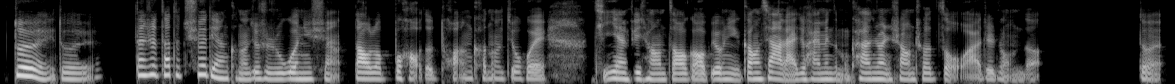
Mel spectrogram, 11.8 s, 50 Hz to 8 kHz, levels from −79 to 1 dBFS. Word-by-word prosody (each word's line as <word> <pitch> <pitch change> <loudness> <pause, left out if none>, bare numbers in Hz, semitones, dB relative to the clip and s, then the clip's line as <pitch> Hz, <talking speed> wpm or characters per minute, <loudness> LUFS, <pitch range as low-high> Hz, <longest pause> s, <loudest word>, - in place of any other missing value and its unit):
对， 245 -10 +7
对， 175 +6 -3 0.3
但 280 0 +4
是 295 +1 +4
它 285 +1 +3
的 285 -1 -3
缺 300 +3 +2
点 210 -8 +3
可 190 - -8
能 170 -1 -1
就 185 +1 0
是 185 - -2
如 170 0 0
果 180 +1 +3
你 175 0 +1
选 175 -1 -5
到 180 -1 +6
了 180 0 +1
不 175 +3 -3
好 - - -1
的 - - -4
团， 190 - -6
可 190 - -6
能 185 0 -6
就 185 0 -4
会， 90 - -1 0.5
体 - - -4
验 185 -2 +3
非 180 +1 0
常 165 -1 0
糟 165 0 +3
糕。 - - +3
比 - - -3
如 175 - +3
你 165 -3 -2
刚 180 +2 +2
下 180 -1 +3
来 160 - +2
就 165 - -1
还 170 -1 -1
没 175 +1 0
怎 170 - -5
么 - - -7
看， 175 -2 0
让 175 0 +2
你 - - -4
上 170 0 -1
车 175 +1 -3
走 170 - -4
啊 65 +3 -2
这 85 - -3
种 - - -8
的。 - - -8 1.0
对。 - - -3
175 Hz, 275 characters per minute, -23 LUFS, 170-190 Hz, 1.0 s, 对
